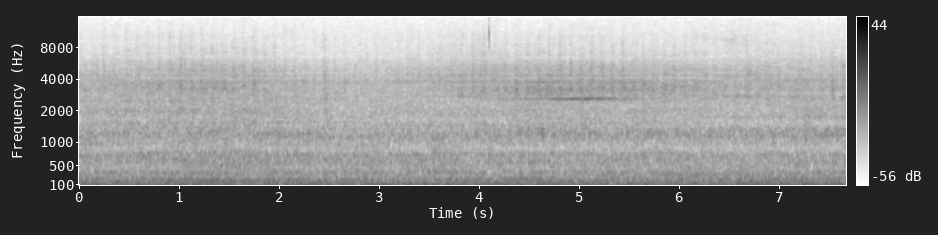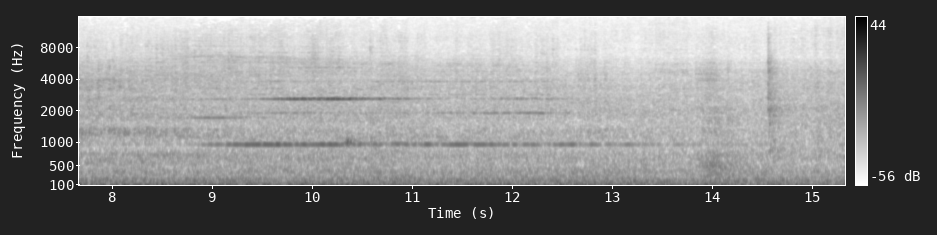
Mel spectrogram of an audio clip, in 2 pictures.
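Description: Empty covered hopper cars of a freight train rolling past with a steady low rumble of steel wheels on rail. A thin high whine comes and goes, strongest about two-thirds of the way through.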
